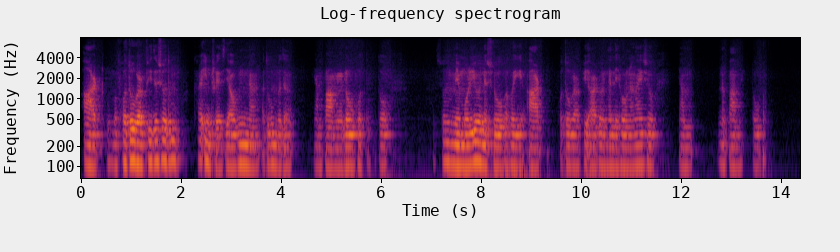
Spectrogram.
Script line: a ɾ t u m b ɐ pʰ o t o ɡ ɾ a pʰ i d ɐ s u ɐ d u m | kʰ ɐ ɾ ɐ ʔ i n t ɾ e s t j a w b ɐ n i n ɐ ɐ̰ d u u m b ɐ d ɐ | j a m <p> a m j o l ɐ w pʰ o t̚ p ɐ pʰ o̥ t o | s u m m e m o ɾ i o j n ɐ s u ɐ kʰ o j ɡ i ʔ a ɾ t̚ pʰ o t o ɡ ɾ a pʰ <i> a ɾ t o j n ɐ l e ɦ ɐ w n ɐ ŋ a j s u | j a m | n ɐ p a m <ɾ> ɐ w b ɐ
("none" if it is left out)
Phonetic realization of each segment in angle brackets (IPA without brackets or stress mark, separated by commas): p, i, l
